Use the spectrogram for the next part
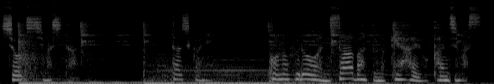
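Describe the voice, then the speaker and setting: A woman's voice: medium pitch, rapid-fire, natural voice. An actress playing a solemn, formal and loyal young female knight in an anime visual novel. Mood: formal, composed. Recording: game dialogue over background music.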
